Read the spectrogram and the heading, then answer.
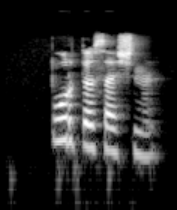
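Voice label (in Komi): "пуртӧсасьны", Komi, female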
